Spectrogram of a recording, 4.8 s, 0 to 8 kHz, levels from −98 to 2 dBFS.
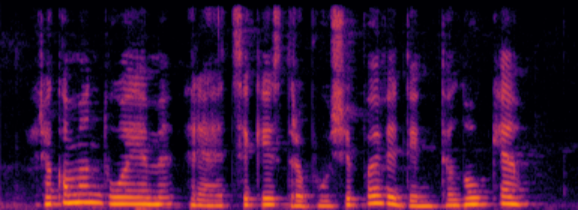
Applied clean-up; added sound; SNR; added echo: none; none; none; none.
